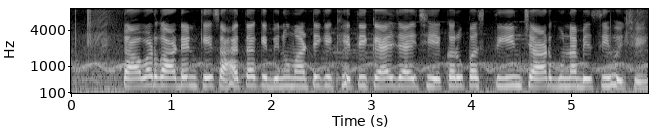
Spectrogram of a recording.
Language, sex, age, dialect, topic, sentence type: Magahi, male, 18-24, Western, agriculture, statement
